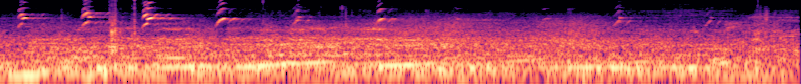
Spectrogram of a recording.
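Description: Short, high squeaks repeated irregularly, each one quickly falling in pitch, over a steady low hum and background murmur.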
